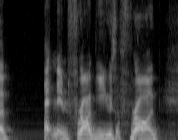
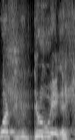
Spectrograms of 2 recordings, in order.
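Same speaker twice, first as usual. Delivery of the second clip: put-on scream, higher and louder; 13 semitones higher, 9 dB louder than usual. Retelling playing a confusing fishing game with Hana: retelling screaming at the game. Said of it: "Hana and I were just screaming".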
